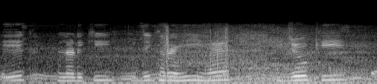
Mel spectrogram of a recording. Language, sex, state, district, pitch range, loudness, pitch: Hindi, male, Madhya Pradesh, Katni, 170-195 Hz, -16 LUFS, 190 Hz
